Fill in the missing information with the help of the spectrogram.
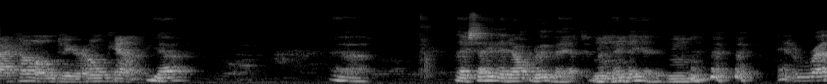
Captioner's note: laughs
